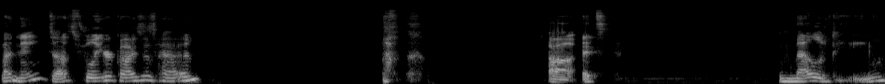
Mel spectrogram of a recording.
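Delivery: talking while chewing, mouth full. Giving a name to the group while eating a candy, mouth full. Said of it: "I decided to eat a candy at the wrong moment".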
